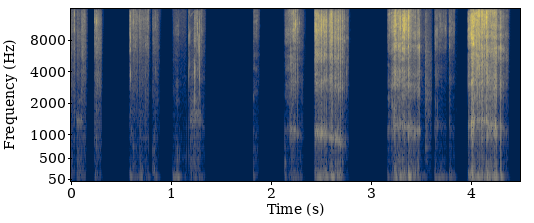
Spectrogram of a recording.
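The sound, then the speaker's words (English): Close-miked chewing of biscuits and gravy, with many soft, irregular crunchy and wet bites and mouth sounds, each burst brief and quiet with short gaps between. “ASMR for the freaks out there. Biscuits and gravy.”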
